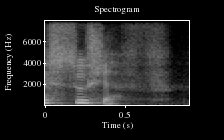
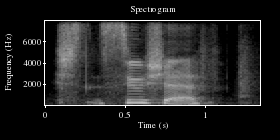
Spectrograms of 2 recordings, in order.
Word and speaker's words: sous chef: is it sous chef sous chef like two different words guys chef i'm gonna stop like you're gonna sue somebody and a chef sue steve i'm saying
